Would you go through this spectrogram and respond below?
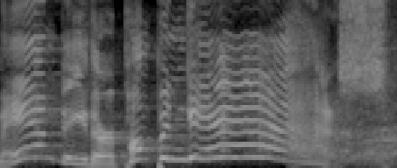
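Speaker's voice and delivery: high, panicky deputy voice; Barney Fife. Retold or imitated. Excited cop reporting the gas pumping to Andy, squealing Barney Fife impression. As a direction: squeal it like a frantic small-town deputy. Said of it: "like Barney Fife going".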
